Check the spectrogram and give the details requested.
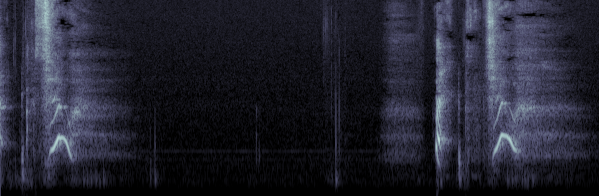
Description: tortured sneezy nose at christmas.... Happy Christmas x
